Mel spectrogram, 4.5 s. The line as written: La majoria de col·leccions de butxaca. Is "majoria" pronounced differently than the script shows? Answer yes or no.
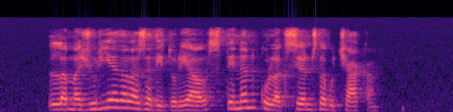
no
